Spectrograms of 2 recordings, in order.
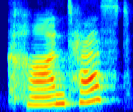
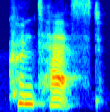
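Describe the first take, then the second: First: Contest as CON-test with rising end; first-syllable stress. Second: Contest as kuhn-TEST, falling; second-syllable stress. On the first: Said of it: "we have contest first". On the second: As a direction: put the weight on TEST in contest. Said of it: "and contest second". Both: Shown as a demonstration.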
